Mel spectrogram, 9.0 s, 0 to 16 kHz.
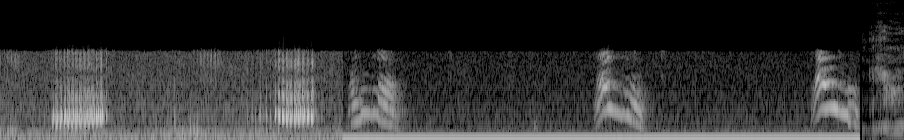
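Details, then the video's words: Domestic cat making short arched meows that rise and fall quickly, three spaced a couple of seconds apart, after two muffled harmonic bursts over a steady low background hum. "14 Weird Sounds Cats Make"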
